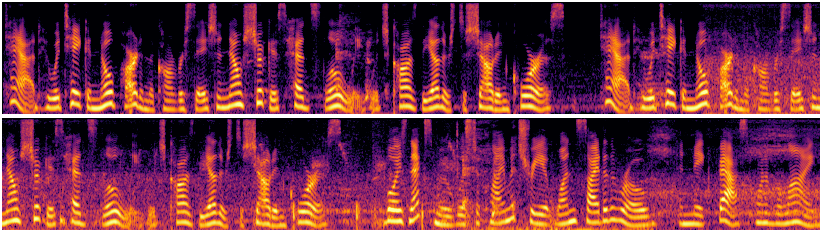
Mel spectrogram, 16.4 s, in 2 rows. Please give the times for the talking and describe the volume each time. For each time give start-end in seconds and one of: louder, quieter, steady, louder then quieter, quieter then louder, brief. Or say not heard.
0.0-16.3 steady.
